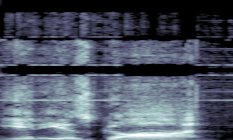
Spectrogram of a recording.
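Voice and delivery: three slow weighted words; slow, firm. Shown as a demonstration. Trainer tells staff the bad dish must go, slow and firm. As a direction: land it like a verdict. Emphatic rule for servers.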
